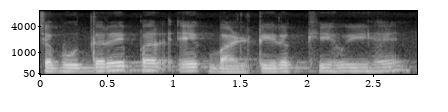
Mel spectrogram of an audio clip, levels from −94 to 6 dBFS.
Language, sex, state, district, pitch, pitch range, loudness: Hindi, male, Uttar Pradesh, Lucknow, 120 Hz, 115-130 Hz, -18 LUFS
